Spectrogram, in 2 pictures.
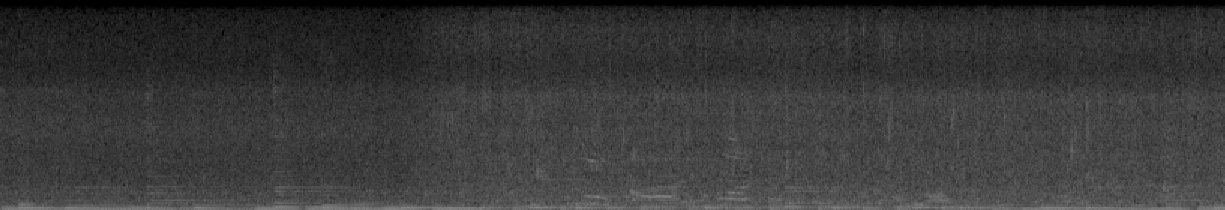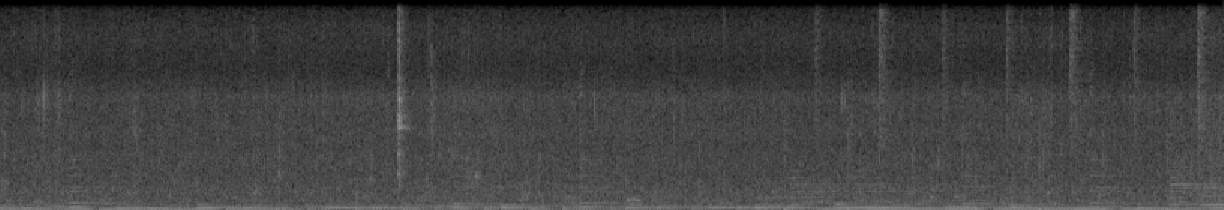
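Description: A river flowing beside a springtime dispersed campsite, a steady, loud rushing roar that continues unbroken throughout.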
